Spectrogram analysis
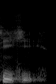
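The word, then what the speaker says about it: stichoi: By the way, the plural of stikos is stiki, and it looks like stikoi, spelled O-I, but it's pronounced stiki.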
